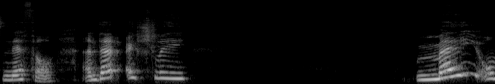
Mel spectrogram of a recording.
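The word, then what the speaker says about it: Ynefel: There's also the tower from which Twiston came which is spelled Y ne F E L. And I didn't actually say that in my head until much later on in the book. But if you if the Y is silent that's Nephil.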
